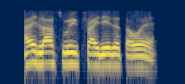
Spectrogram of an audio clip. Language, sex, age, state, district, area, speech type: Manipuri, male, 18-30, Manipur, Kangpokpi, urban, conversation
